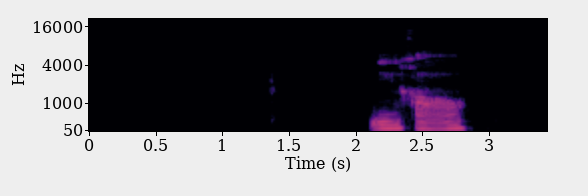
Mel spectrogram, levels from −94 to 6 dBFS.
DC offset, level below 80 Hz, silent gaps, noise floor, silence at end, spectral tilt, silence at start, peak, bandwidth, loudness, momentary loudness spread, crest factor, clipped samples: under 0.1%; -84 dBFS; none; under -90 dBFS; 0.6 s; -7 dB/octave; 2.1 s; -28 dBFS; 11 kHz; -46 LUFS; 8 LU; 22 dB; under 0.1%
